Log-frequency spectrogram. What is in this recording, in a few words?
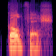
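"goldfish", American English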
